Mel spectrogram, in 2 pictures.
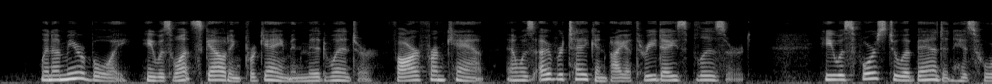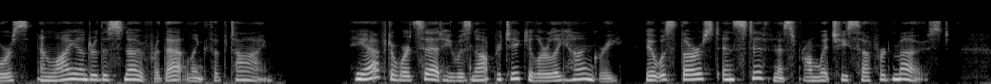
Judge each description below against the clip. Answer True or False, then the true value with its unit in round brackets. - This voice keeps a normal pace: True (175 wpm)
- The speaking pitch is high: True (200 Hz)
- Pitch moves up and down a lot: False (4.1 semitones)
